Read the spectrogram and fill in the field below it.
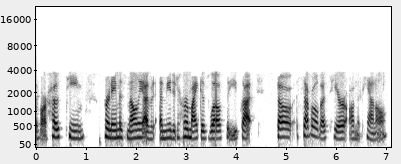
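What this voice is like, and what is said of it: Raspy voice. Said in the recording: “I have horrible, horrible allergies ... I do apologize for my raspy voice”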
